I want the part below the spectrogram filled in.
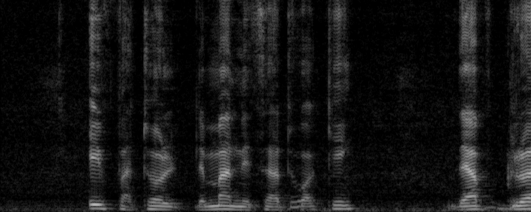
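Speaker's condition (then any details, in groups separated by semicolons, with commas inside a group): Neurological disease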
